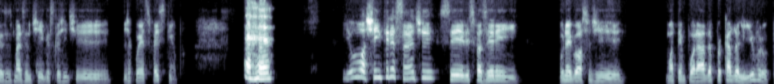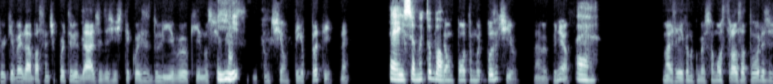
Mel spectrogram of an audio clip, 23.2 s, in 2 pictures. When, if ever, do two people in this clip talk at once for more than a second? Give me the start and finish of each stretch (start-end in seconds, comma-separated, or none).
none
